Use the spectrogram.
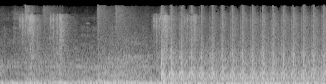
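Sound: burst of automatic gunfire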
